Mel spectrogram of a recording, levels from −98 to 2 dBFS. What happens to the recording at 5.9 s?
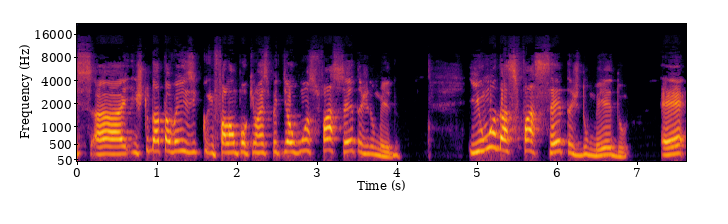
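Nothing goes wrong at 5.9 s; the speech continues cleanly there with no dropout, click or distortion.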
